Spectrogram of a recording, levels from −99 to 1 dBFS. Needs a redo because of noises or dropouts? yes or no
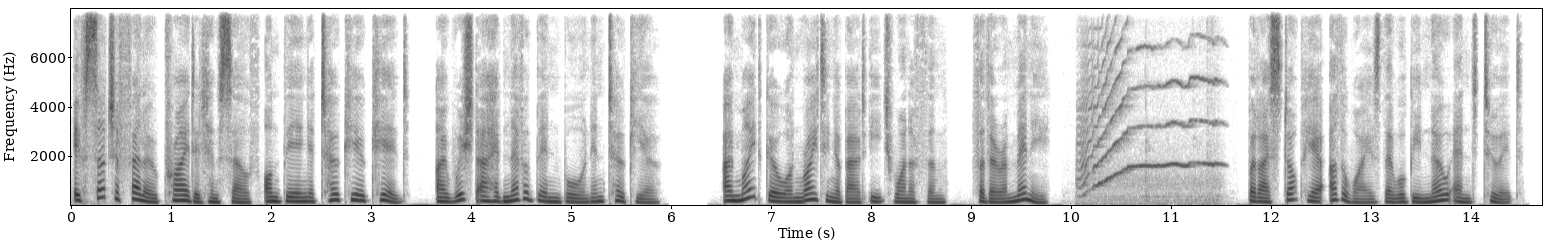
yes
